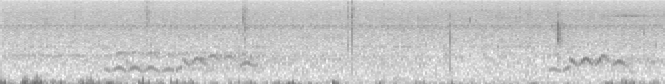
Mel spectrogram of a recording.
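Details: Loon answering other loons; wavering tremolo phrases, quavering up and down in short bursts, over heavy low wind rumble.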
